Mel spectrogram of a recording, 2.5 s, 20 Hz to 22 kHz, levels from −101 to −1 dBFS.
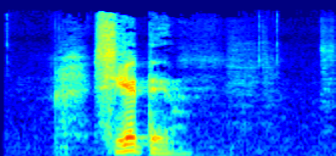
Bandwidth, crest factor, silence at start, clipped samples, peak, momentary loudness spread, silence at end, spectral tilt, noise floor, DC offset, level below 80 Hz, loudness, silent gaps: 16.5 kHz; 24 dB; 0.4 s; under 0.1%; -8 dBFS; 22 LU; 1.2 s; -2 dB/octave; -61 dBFS; under 0.1%; -70 dBFS; -24 LUFS; none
